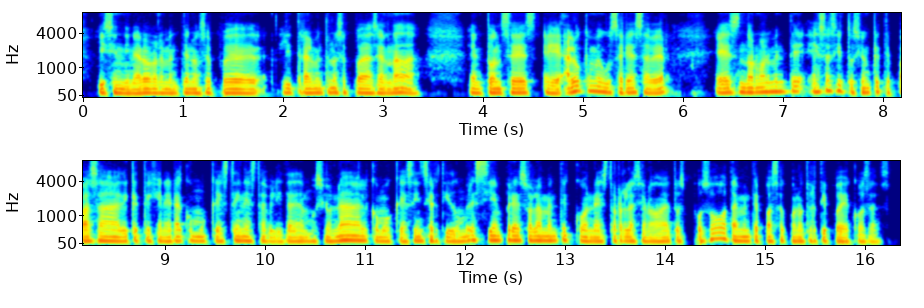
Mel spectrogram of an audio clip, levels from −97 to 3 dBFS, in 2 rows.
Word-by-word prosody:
y 105 - +3
sin 105 0 +1
dinero 95 +2 +3
realmente 100 0 0
no 100 -1 +1
se 105 - -1
puede 100 0 +1
literalmente, 105 0 0
no 110 - +1
se 110 - -4
puede 105 -2 +2
hacer 100 -1 +1
nada. 100 -2 +2 0.5
Entonces, 105 +1 +2
eh, 95 -2 +2
algo 135 +7 +4
que 150 - -2
me 140 - +2
gustaría 115 -1 +1
saber 100 +1 0 0.4
es, 110 +1 +2
normalmente, 130 +3 +1
esa 130 +5 0
situación 125 -8 -2
que 130 - -2
te - - -5
pasa, 100 0 +2
de 95 - 0
que - - -2
te 105 - -5
genera, 100 0 -1
como 100 -2 -3
que 95 - -4
esta 95 +4 -2
inestabilidad 95 -3 -2
emocional, 105 +5 +2
como 95 -3 -2
que 95 - -5
esa 90 - -4
incertidumbre, 100 +1 -1
¿siempre 120 -1 +1
es 115 - +1
solamente 110 +1 +1
con 100 -5 -1
esto 95 0 -2
relacionado 95 -2 -1
de 95 - 0
tu 100 - -4
esposo, 95 +9 -3
o 160 -1 +2
también 105 -4 +1
te 100 - 0
pasa 95 +1 -3
con 95 -1 -2
otro 100 +3 -3
tipo 100 -1 -2
de 90 -1 0
cosas? 85 -2 -8
105 Hz, 215 wpm, -25 LUFS, 95-115 Hz, 0.5 s, algo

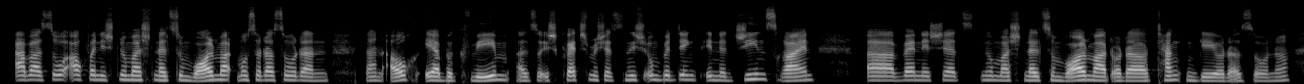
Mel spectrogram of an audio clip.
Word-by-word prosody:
aber 210 0 +3
so, 220 +2 -2
auch 220 -1 -1
wenn 220 -1 0
ich 200 -1 -5
nur 220 - -1
mal 205 -1 +3
schnell 195 -3 -1
zum 195 -2 -5
Walmart 200 +6 +5
muss 205 0 -4
oder 205 -1 +1
so, 200 0 -3
dann 175 -2 -2 0.3
dann 180 -1 -6
auch 205 +4 +3
eher 185 -1 +5
bequem. 180 +4 +1
Also, 175 -1 -6
ich 175 - 0
quetsche 205 +3 0
mich 205 -1 -6
jetzt 190 0 -6
nicht 210 -1 -5
unbedingt 215 0 -4
in 195 +1 -4
'ne 185 -2 -5
Jeans 235 +2 -3
rein, 180 +5 +3 0.5
äh, 190 -1 +3
wenn 200 0 0
ich 190 - -5
jetzt 195 0 -5
nur 205 0 -6
mal 185 -1 -1
schnell 185 -1 0
zum 185 -2 -7
Walmart 185 0 +6
oder 175 -1 +3
tanken 200 -3 -2
gehe 170 -1 0
oder 160 0 -2
so, 165 +1 -8
ne? 180 +4 -9
195 Hz, 200 wpm, -26 LUFS, 180-210 Hz, 0.5 s, Walmart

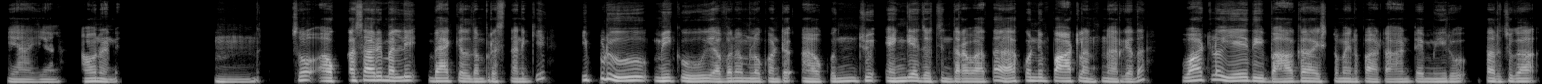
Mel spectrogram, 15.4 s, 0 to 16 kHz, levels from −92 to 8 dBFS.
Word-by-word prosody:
Yeah! 105 -1 -4
Yeah! 100 +1 -7 0.3
అవునండి. 120 -4 0 1.0
హ్మ్. 105 -1 -6 0.4
So, 170 - +1 0.2
ఆ - - +3
ఒక్కసారి 165 +5 +4
మళ్ళీ 150 +2 +3 0.3
బ్యాకెళ్దాం 125 -3 +1
ప్రస్తుతానికి. 115 - -4 0.5
ఇప్పుడు 220 +6 0 0.5
మీకు 140 0 +1 0.3
యవ్వనంలో 125 +1 0
కంటే, 120 +1 -1 0.2
ఆహ్, 115 -1 +2
కొంచెం 135 +4 -1 0.2
యంగేజొచ్చిన 130 -2 +1
తర్వాత, 115 -1 0 0.3
కొన్ని 150 -1 +1
పాటలు 135 0 +5
అంటున్నారు 115 0 -3
గదా! 115 - -3 0.5
వాటిలో 180 +5 +4 0.2
ఏది 150 -2 +3 0.2
బాగా 120 +3 +1
ఇష్టమైన 120 -1 -3
పాట? 110 -3 -1 0.2
అంటే, 115 +1 -5
మీరు 115 0 -2 0.3
తరచుగా 125 0 0
125 Hz, 115 wpm, -23 LUFS, 115-140 Hz, 1.0 s, పాటలు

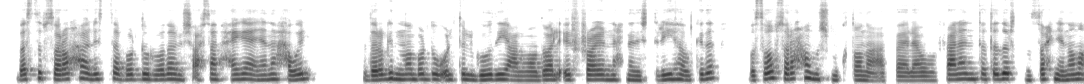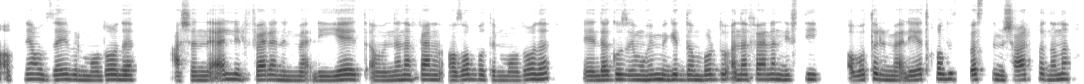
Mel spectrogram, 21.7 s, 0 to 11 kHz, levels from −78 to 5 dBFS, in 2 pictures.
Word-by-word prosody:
بس 195 +2 -1
بصراحة 220 0 +2
لسة 205 +2 0
برضه 195 +1 0
الوضع 195 +1 +1
مش 190 -1 -4
أحسن 200 -1 -2
حاجة، 200 0 -2
يعني 190 -3 0
أنا 205 +2 0
حاولت، 200 +2 0 0.5
لدرجة 185 +5 +4
إن 215 - +3
أنا 200 0 +1
برضه 200 0 +1
قُلت 190 +1 -1
لجوزي 195 +1 +3
على 170 -2 -1
موضوع 170 +3 +1
الair 190 - 0
fryer 190 - -13
إن 190 0 +2
إحنا 185 0 -4
نشتريها 185 +3 0
وكده، 200 +7 -1 0.3
بس 170 +4 -2
هو 230 - +7
بصراحة 235 +1 +2
مش 205 -2 -2
مقتنع 170 -3 -3
فلو 160 0 -2
فعلًا 195 +2 +4
أنت 210 0 -1
تقدر 205 +2 +4
تنصحني 200 -1 -2
إن 175 - +1
أنا 200 +2 +3
أقنعه 205 0 -3
إزاي 190 +1 -1
بالموضوع 180 0 0
ده، 185 0 +2 0.4
علشان 170 +1 -2
نقلل 200 +3 +1
فعلًا 190 -1 +1
المقليات، 165 +3 0
أو 160 - -3
إن 165 +1 -2
أنا 190 +2 +1
فعلًا 190 0 0
أضبّط 185 +2 -1
الموضوع 165 +4 -1
ده، 210 +2 +2 0.3
لأن 170 0 0
ده 180 - +4
جزء 185 0 +1
مهم 185 +2 +2
جدًا 190 0 +1
برضه، 195 +2 -1
أنا 195 - +2
فعلًا 200 +1 0
نفسي 195 +1 -2 0.3
أبطّل 185 +6 +1
المقليات 180 +1 0
خالص، 210 0 +1 0.2
بس 195 0 +2
مش 180 -2 -2
عارفة 190 +3 -1
إن 180 - -4
أنا 205 +3 0
190 Hz, 190 wpm, -23 LUFS, 180-200 Hz, 0.5 s, هو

